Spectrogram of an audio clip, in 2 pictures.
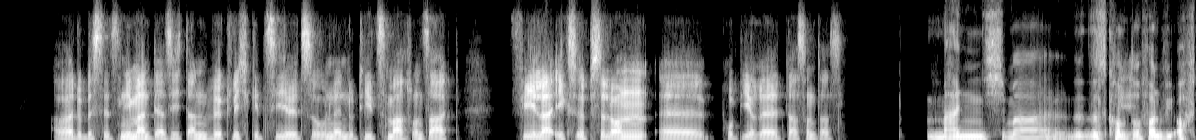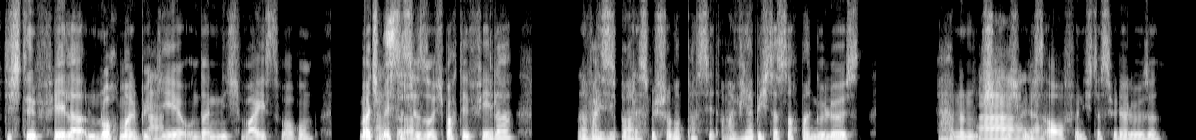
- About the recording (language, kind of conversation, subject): German, podcast, Welche Rolle spielen Fehler in deinem Lernprozess?
- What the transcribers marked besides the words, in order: drawn out: "Manchmal"; drawn out: "Ah"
